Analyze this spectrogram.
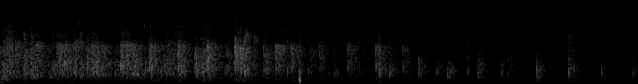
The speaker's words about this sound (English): Let's have a round of applause for our performers.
